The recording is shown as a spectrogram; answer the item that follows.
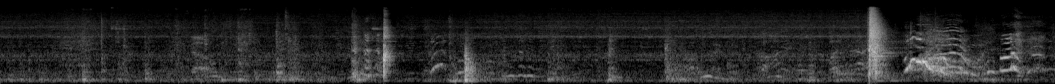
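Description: A lump of sodium fizzing on water in a glass beaker as it gives off hydrogen, with a couple of small pops. Near the end it goes off in one sharp, loud bang that throws water out of the beaker, and voices exclaim right after.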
